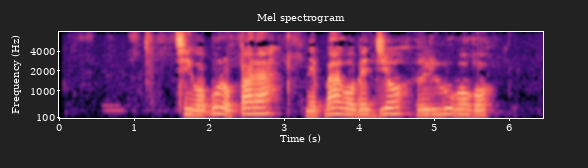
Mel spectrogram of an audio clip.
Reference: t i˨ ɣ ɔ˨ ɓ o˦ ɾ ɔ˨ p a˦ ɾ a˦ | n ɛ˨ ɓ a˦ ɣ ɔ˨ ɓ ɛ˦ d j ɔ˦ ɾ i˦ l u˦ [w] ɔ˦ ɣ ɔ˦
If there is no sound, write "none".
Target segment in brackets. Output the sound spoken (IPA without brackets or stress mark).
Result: ɣ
